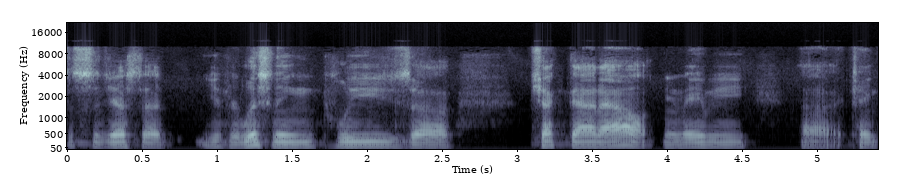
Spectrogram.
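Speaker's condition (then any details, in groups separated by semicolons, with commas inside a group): Partial cleft palate; congenital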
